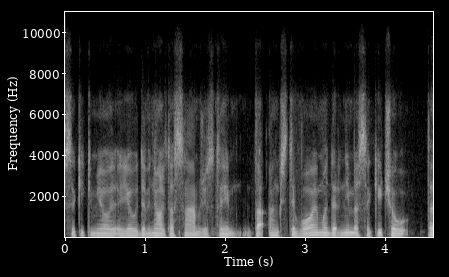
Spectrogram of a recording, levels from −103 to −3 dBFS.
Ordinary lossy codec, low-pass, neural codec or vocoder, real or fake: Opus, 16 kbps; 7.2 kHz; none; real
